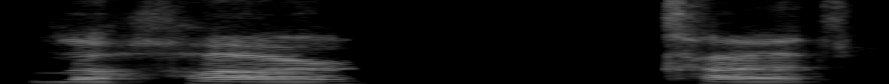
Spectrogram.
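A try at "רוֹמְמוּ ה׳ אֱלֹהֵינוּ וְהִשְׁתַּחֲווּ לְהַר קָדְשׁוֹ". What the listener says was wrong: perfect. Perfect.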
